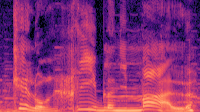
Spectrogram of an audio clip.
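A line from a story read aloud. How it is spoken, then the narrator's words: Exclaimed. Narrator (French): s'exclama Mrs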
